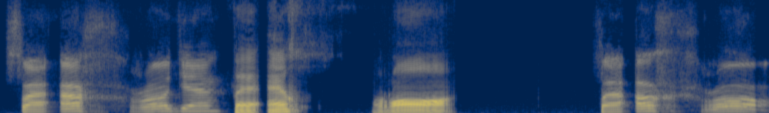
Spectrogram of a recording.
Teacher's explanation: Baca tebalkan kho karena di alif fathah. Fa'akhraja saja.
